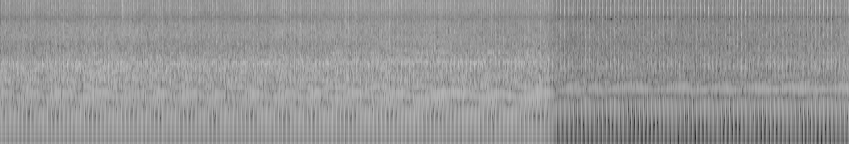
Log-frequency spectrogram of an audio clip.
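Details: One-season-old self-propelled Powersmart mower with the bigger engine, after fresh fuel and a no-start fix: starts first pull with brief smoke that clears, steady even note dropping smoothly to lower speed near the end; healthy.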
